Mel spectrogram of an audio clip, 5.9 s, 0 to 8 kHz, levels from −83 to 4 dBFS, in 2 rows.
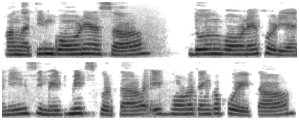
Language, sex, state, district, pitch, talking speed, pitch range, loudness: Konkani, female, Goa, North and South Goa, 235 Hz, 130 wpm, 215-250 Hz, -14 LUFS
